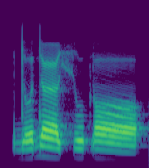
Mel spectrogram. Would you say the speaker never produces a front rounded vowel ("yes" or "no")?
no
